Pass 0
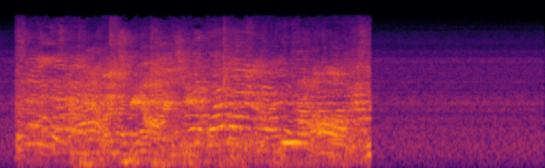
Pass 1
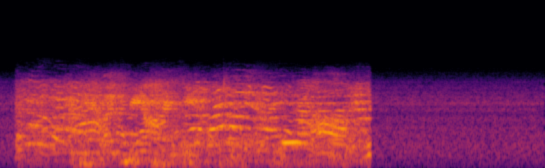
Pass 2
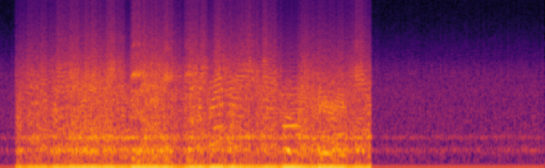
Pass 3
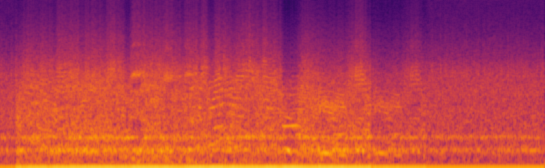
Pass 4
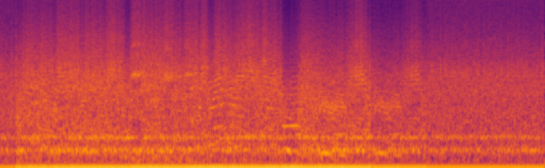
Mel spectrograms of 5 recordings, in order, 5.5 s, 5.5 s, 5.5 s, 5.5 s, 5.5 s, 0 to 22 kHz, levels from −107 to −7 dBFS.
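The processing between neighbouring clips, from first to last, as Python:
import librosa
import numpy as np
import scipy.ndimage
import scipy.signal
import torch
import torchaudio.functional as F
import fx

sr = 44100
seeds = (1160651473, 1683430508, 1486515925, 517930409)

y1 = scipy.signal.sosfilt(scipy.signal.butter(8, 3100.0, 'lowpass', fs=sr, output='sos'), x)
y1 = y1 * 10.0 ** (-1.5 / 20.0)
y2 = fx.high_shelf(y1, sr, hz=4200.0, db=11.0)
y2 = np.abs(y2)
y2 = fx.small_body(y2, sr, hz=(320.0, 620.0), ring_ms=60, db=13)
y2 = y2 * 10.0 ** (6.0 / 20.0)
y3 = y2 + 10.0 ** (-16.0 / 20.0) * np.pad(y2, (int(554 * sr / 1000.0), 0))[:len(y2)]
y3 = fx.env_flatten(y3, sr, amount_pct=70)
y3 = y3 * 10.0 ** (-3.0 / 20.0)
y4 = fx.high_shelf(y3, sr, hz=4500.0, db=7.5)
y4 = 10.0 ** (-18.5 / 20.0) * np.tanh(y4 / 10.0 ** (-18.5 / 20.0))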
